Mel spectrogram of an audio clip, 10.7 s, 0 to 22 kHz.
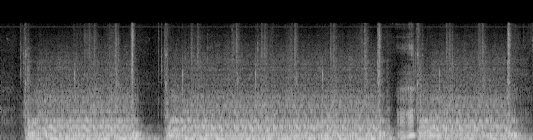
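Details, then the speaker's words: ZAZ 968M after standing, battery full: two long bursts of steady starter cranking, engine never catches. Barely any fuel coming. Crank, no start. "так чуть ли ни хрена не идет бензина может мало надо еще принести"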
